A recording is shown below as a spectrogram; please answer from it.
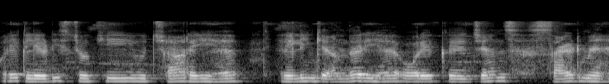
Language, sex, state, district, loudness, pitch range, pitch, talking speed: Hindi, male, Jharkhand, Deoghar, -17 LUFS, 135-145 Hz, 140 Hz, 175 wpm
